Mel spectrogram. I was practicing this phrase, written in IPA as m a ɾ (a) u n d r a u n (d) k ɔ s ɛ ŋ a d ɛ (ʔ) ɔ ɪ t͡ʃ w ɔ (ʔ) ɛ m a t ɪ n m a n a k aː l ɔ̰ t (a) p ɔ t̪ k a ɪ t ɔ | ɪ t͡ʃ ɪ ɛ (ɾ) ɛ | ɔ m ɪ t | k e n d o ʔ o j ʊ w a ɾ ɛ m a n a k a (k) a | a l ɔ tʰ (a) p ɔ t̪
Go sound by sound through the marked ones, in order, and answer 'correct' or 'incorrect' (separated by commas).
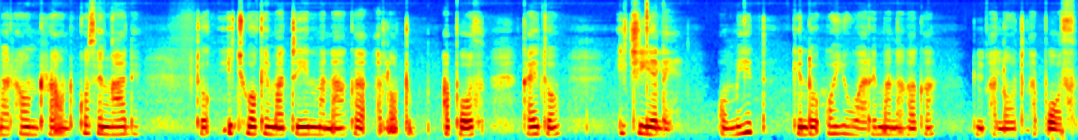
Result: correct, correct, incorrect, incorrect, correct, incorrect, correct, correct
